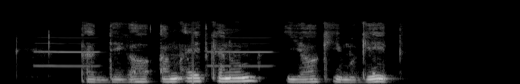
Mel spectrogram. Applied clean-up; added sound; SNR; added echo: classical method log-MMSE.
